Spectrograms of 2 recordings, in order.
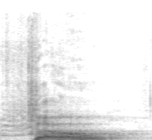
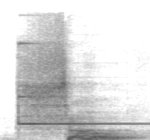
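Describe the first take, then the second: First: It starts with a lisped TH sound. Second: It starts with a clear hissing S sound. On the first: The speaker calls it wrong. "they make a T H sound for that S" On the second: The speaker calls it right. "that midline airflow for that S sound"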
